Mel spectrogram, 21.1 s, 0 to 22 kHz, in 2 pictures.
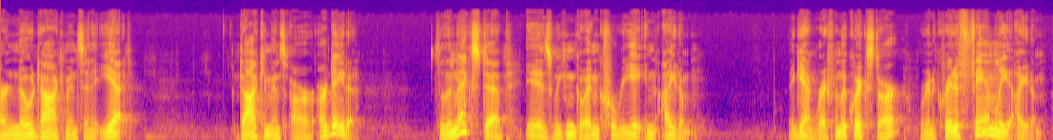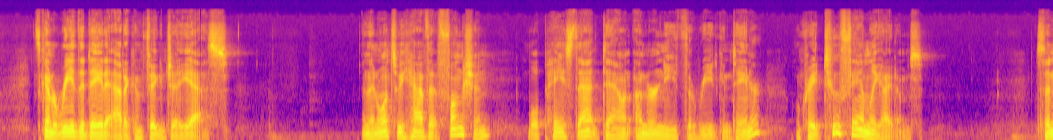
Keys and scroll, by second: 2.1 super+b, 2.7 super+j, 5.5 Return, 6.1 Return, 6.2 super+v, 7.0 super+s, 16.5 super+v, 17.1 super+s, 18.7 super+j, 19.4 Up, 20.0 Return.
